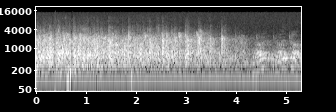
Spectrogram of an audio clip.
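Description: Live audience at a public talk breaking into sustained applause, a dense wash of clapping that swells and then thins slightly toward the end, with a steady low hum underneath.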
